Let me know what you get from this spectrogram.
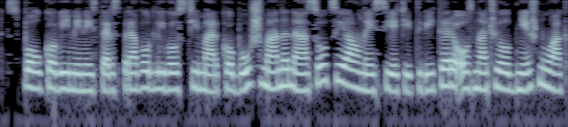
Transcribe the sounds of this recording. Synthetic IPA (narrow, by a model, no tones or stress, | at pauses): sspɔlkɔʋiːminist̪ɛɾspɾaʋɔd̪liʋɔscimaɾkɔbuʃmannasɔt͡siaːlnɛjsɪɛcit̪ʋit̪ɛɾɔznat͡ʃild̪ɲɛʃnuːak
